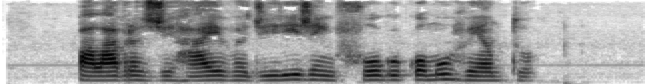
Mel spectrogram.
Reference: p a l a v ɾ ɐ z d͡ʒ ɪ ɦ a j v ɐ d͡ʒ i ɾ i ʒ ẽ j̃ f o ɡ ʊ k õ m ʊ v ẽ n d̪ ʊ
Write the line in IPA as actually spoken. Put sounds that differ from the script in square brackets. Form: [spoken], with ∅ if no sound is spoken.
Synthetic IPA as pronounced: p a l a v ɾ ɐ z d͡ʒ ɪ ɦ a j v ɐ d͡ʒ i ɾ i ʒ ẽ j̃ f o ɡ ʊ k õ m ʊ v ẽ n [t̪] ʊ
